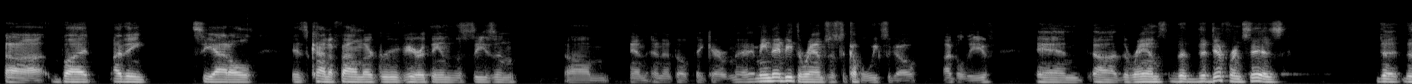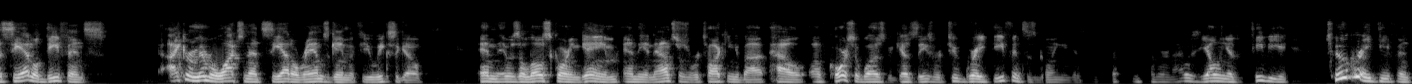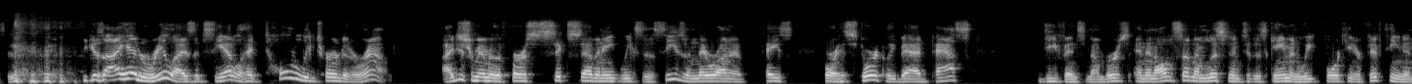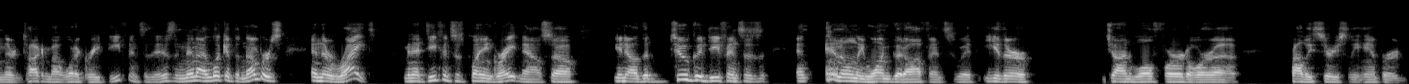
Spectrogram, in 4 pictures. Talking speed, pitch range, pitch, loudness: 215 wpm, 115-150 Hz, 130 Hz, -19 LUFS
